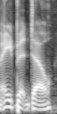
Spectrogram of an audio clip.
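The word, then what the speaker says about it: 8BitDo: they're mentioning 8bit D controllers I call them 8bit do because you don't pronounce it nintend uh do they say some people say 8bit do do you call it a Nintendo no Nintendo so I say 8bit do but to each their own ASUS ASUS whatever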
